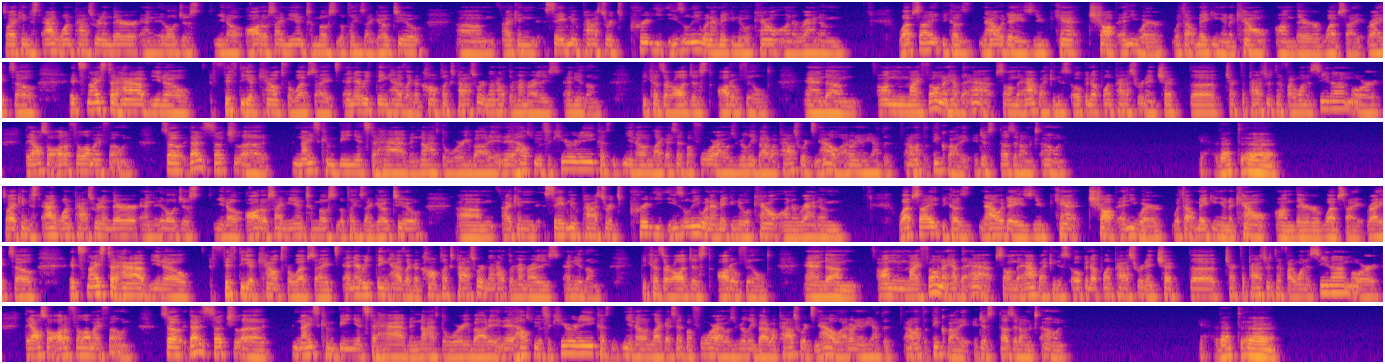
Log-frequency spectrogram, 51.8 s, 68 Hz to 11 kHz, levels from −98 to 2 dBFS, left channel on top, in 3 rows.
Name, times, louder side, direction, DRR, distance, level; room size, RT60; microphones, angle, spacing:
voice 1, 0.0-10.5 11.0-19.6 20.0-24.7 25.3-37.8 38.2-47.8, right 2 dB, 55° right, 1.0 m, -29 dB
voice 2, 49.7-50.5, right 1 dB, 10° right, 0.6 m, -24 dB
2.9 x 2.5 x 3.4 m
head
